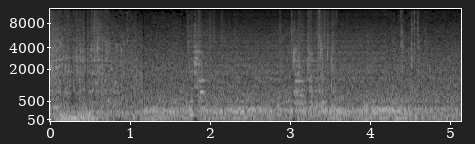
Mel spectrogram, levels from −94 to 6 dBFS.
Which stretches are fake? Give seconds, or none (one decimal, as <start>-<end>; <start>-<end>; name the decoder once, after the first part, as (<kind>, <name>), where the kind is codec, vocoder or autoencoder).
1.8-4.2 (autoencoder, DAC-VAE)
